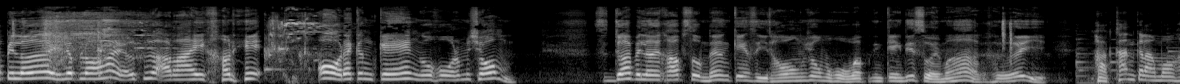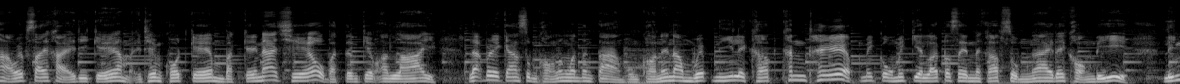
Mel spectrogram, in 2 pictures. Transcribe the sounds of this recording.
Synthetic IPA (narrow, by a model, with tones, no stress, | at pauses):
pa˧jlɤː˧jli˥˩əp̚ɾɔː˦˥jɯ˧˦kʰɯː˧˩ʔa˧ɾa˧jkʰa˧˩wniː˦˥˩ʔoː˧˩daː˥˩jka˧ŋkeː˧ŋʔoː˧˩ɦoː˨˩aː˧˥˩mu˦˥t͡ɕʰo˧˥˩m | su˨˩t̪̚jɔː˦˥jpa˧jlɤː˧jkʰa˦˥p̚suː˨˩mdaː˥˩ka˧ŋkeː˧ŋs̬iː˨˩˦t̪ʰɔː˦˥ŋu˦˥t͡ɕʰo˧mʔoː˧˩hoː˨˩˦bɛː˨˩p̚ka˧ŋkeː˧ŋt̪ʰiː˥˩su˨˩˦əjmaː˥˩k̚hɤː˧˥j | haː˨˩k̚t̪ʰa˥˩nka˧mla˧ŋmɔː˧ŋɦaː˩˦we˦˥p̚sa˦˥jkʰaː˨˩˦jʔa˧jdiː˧keː˧mʔa̰˧˩t̪ʰeː˥˩mkʰoː˦˥t̪̚keː˧mba˨˩t̪̚ka˧jnaː˥˩t͡ɕʰe˦˥wba˨˩t̪̚ːɤː˧mkeː˧mʔɔː˧nlaː˧j | lɛ˦˥ʔbɔː˧ɾi˦˥kaː˧nsu˨˩˦mkʰɔː˩˦ŋla˧wa˧nt̪aː˨˩ŋt̪aː˨˩ŋpʰo˩˦mkʰɔː˩˦nɛ˦˥ʔna˧mwe˦˥p̚niː˦˥lɤː˧jkʰɾa˦˥p̚kʰa˧˩nt̪ʰeː˥˩p̚ma˥˩jko˧ŋma˥˩jki˧ənlɔː˦˥jpɤː˧se˧nːa˦˥kʰɾa˦˥p̚su˨˩mŋaː˥˩jdaː˥˩jkʰɔː˩˦ŋdiː˧ | li˦˥ŋ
